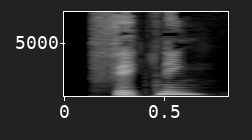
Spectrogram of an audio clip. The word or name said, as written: fægtning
